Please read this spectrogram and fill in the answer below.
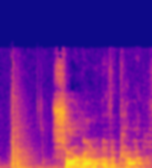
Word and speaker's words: Sargon of Akkad: cat or a Cod I don't exactly know how to pronounce that let's just figure it out right now hey Siri pronounced Sargon of a cab Sargon of Akkad Thank You Siri Sargon of Akkad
